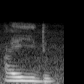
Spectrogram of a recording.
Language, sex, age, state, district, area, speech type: Telugu, male, 18-30, Andhra Pradesh, Nandyal, urban, spontaneous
